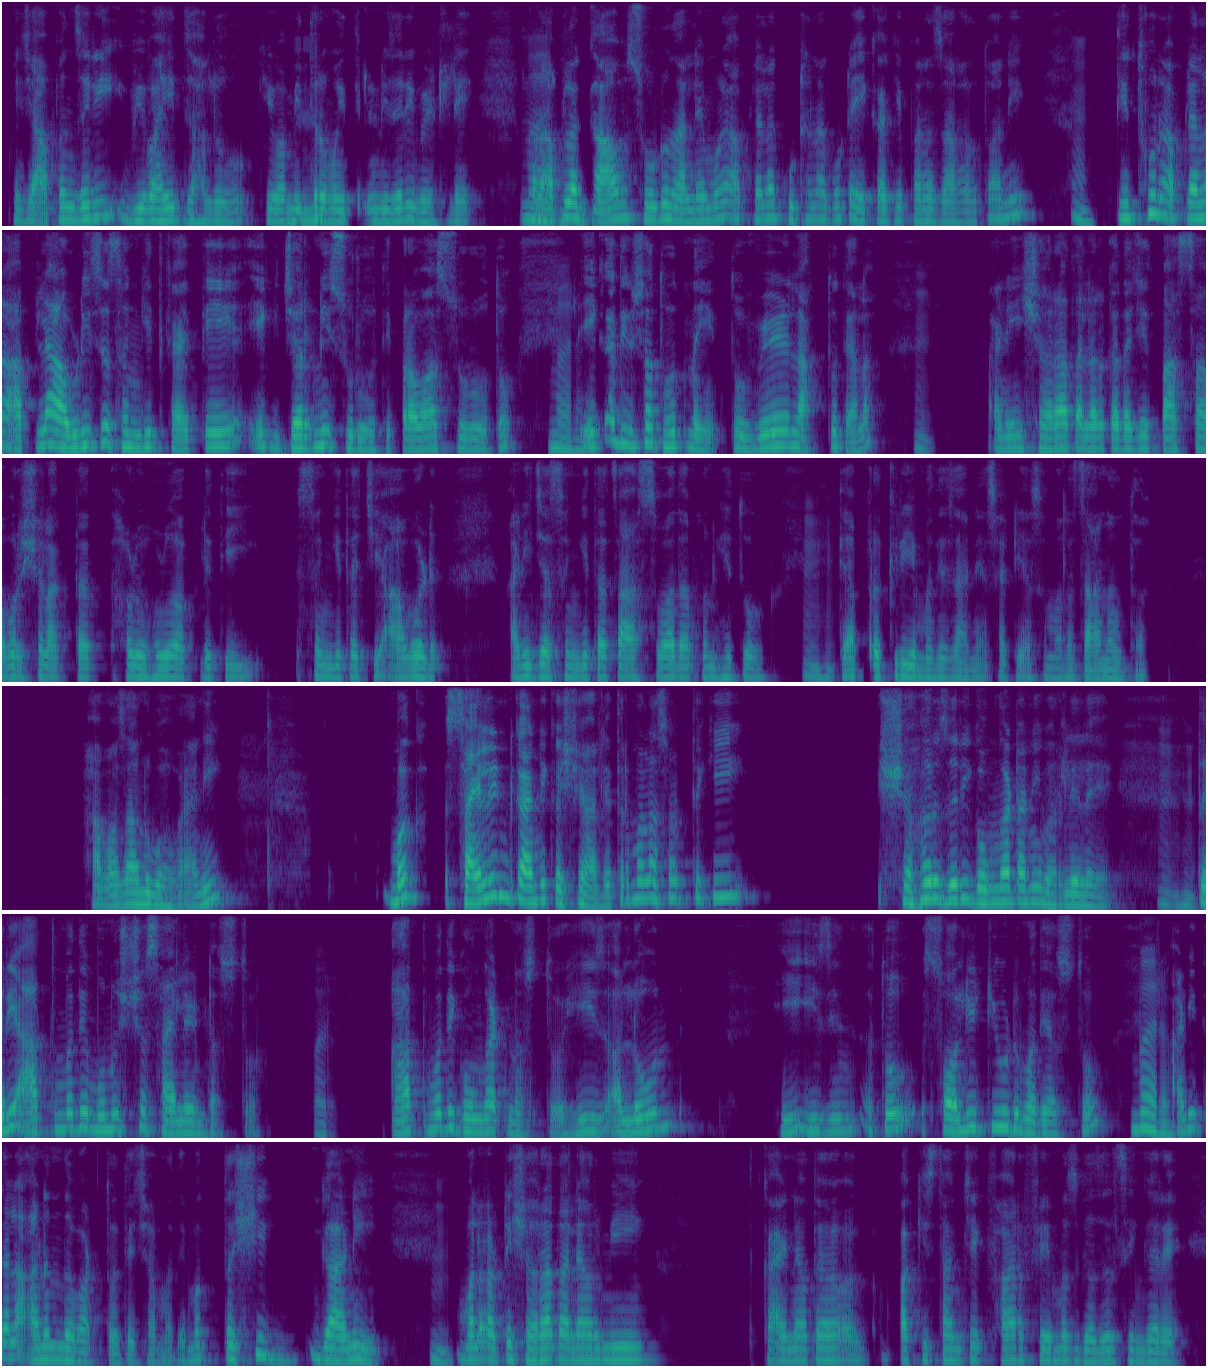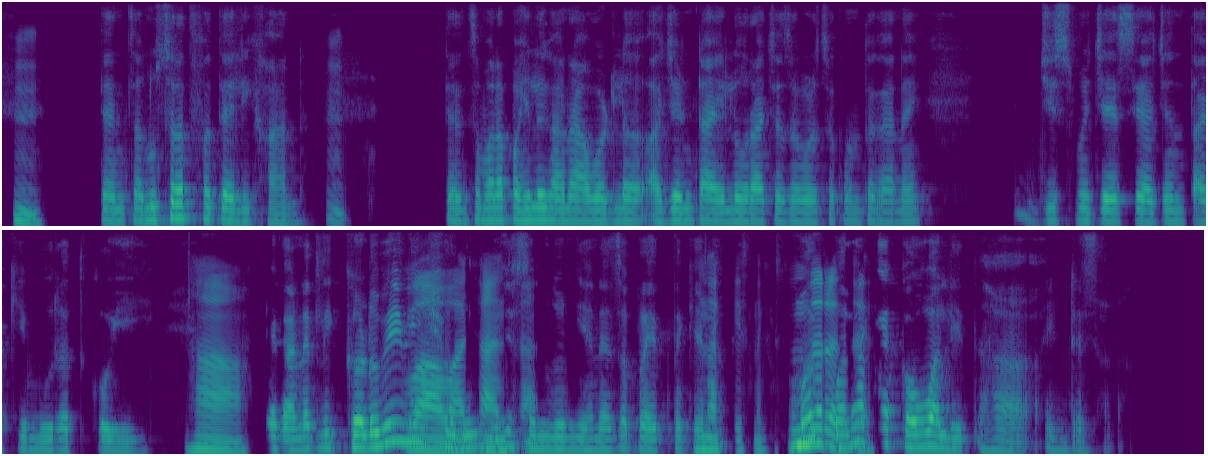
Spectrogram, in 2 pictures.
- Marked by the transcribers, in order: in English: "जर्नी"; lip smack; in English: "सायलेंट"; in English: "सायलेंट"; in English: "ही ईज अलोन, ही ईज इन"; in English: "सॉलिट्यूडमध्ये"; in English: "फेमस"; in English: "सिंगर"; in English: "इंटरेस्ट"
- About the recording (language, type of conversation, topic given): Marathi, podcast, शहरात आल्यावर तुमचा संगीतस्वाद कसा बदलला?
